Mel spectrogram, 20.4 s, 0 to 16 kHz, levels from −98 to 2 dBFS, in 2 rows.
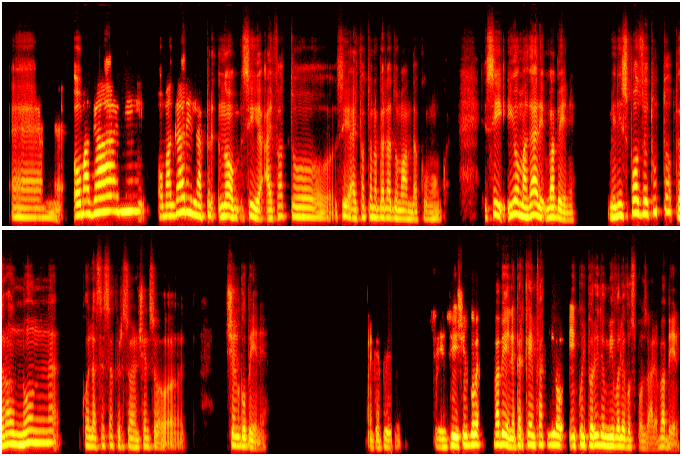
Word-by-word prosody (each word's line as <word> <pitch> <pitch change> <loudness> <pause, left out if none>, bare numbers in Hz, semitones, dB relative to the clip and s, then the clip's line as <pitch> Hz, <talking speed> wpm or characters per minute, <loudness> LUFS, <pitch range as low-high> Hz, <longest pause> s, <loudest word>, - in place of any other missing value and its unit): Ehm, 150 -1 -5 0.3
o 185 +1 +3
magari 240 +4 +4 0.2
o 165 - -6
magari 215 +7 +3
la 175 -3 +2
pr 185 +1 -6
no, 165 -2 +3
m 145 - -6
sì, 145 +2 +1
hai 135 +1 -3
fatto 155 - -4
sì, 85 - -3
hai 135 - -3
fatto 155 +3 -8
una 150 -2 -1
bella 150 -1 -2
domanda 130 -4 -4
comunque. 65 - -11 0.5
Sì, 175 +5 -1
io 205 +3 +3
magari 170 -1 +4
va 155 +3 +2
bene, 115 -6 -3 0.4
mi 155 - -2
risposo 185 +5 +3
e - - +5
tutto, 235 +2 -4
però 170 -2 0
non 190 +3 +2 0.3
con 145 - -6
la 135 - -1
stessa 145 +3 -8
persona, 135 -2 -7
incenso, 120 - -6 0.9
scelgo 145 -2 -1
bene. 125 -4 -6 1.5
Hai - - -9
capito? 115 +1 -7 0.5
Sì, 125 -1 -5
sì 145 +3 +7
scelgo 155 +3 +4
be 165 -1 +5 0.2
va 170 0 +1
bene, 155 -6 +4
perché 145 +5 -2
infatti 155 0 -1
io 155 -3 +3
in 145 0 -1
quel 150 -1 0
periodo 155 +1 +3
mi 145 0 +5
volevo 140 -2 +1
sposare, 110 -7 -12
va 135 0 -4
bene 85 - -9
155 Hz, 165 wpm, -24 LUFS, 135-175 Hz, 1.5 s, sì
